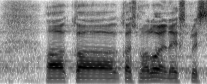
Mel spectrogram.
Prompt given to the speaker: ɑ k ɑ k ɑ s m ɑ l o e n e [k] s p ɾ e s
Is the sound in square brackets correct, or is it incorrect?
correct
